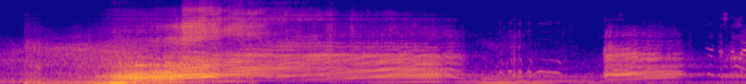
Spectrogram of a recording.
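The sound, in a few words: car accelerating hard as it drives off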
